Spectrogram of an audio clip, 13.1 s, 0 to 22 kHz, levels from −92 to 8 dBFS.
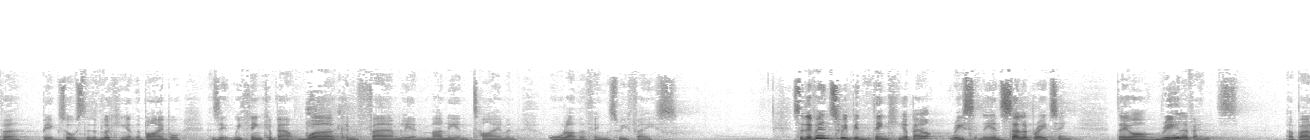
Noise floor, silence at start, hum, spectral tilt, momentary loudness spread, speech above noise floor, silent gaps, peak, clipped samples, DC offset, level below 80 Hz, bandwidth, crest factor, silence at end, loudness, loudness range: -63 dBFS; 0 s; none; -5.5 dB/octave; 18 LU; 33 dB; none; -8 dBFS; under 0.1%; under 0.1%; -60 dBFS; 11.5 kHz; 22 dB; 0 s; -31 LUFS; 10 LU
